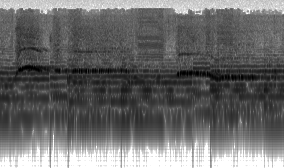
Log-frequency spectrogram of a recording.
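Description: Background pop music: an instrumental stretch of the song, with a high lead melody that slides between notes over sustained chords.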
